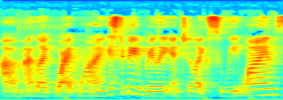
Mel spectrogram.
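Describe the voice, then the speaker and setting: Noticeable background noise and audible room echo around a woman speaking with an American accent. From Texas, McAllen (Rio Grande Valley). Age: 20s. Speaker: lifestyle vlogger. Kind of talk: casual Q&A vlog. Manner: chatty with many fillers.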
